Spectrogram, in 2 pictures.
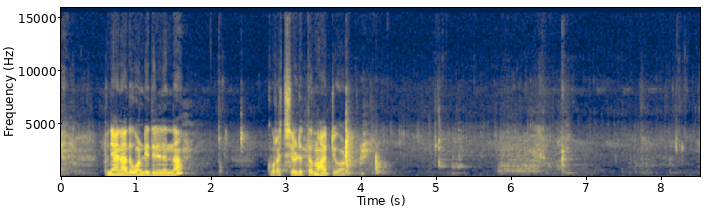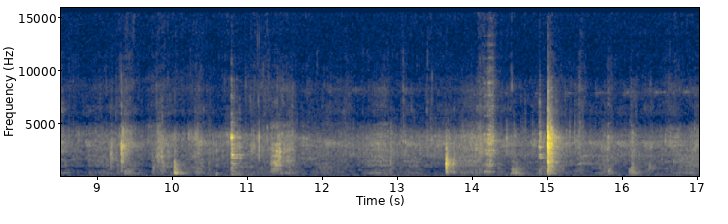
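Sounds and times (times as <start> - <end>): faint sizzle from pan: 0.0 - 17.0
metal spoon scraping a pot: 2.9 - 11.9, 12.7 - 15.3.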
